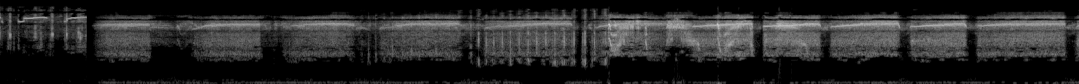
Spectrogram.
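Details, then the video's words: Swiftlet calls used to lure swiftlets into a building to roost: harsh, buzzy chirps repeated roughly every second in an even rhythm, with a thin steady high whine running underneath. "Suara panggil burung wallet menginap"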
